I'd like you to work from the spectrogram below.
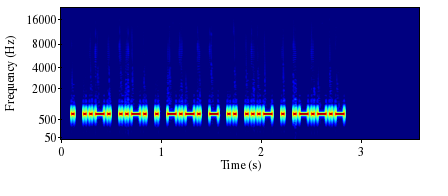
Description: Morse code, heard as a keyed tone, about 40 wpm, 700 Hz. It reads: EFFECTIVE.
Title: Sentences from Top 1000 Words - Review Part 6 - 40wpm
